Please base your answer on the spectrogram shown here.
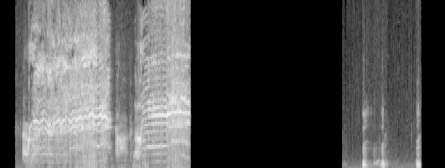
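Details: A pig gives two long, shrill, harsh squeals, then a few short grunts.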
